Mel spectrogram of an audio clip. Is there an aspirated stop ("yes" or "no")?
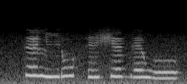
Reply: no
